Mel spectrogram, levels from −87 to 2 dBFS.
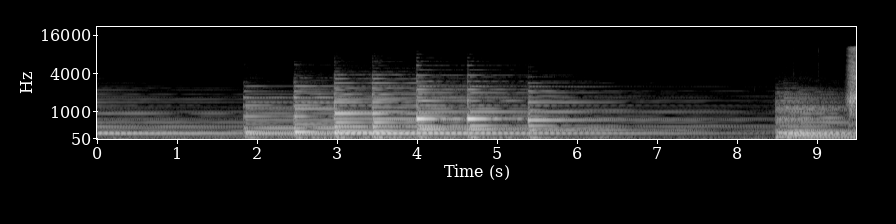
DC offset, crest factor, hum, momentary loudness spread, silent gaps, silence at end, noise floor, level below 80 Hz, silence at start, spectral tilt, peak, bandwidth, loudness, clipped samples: under 0.1%; 18 dB; none; 21 LU; none; 0 s; -47 dBFS; -44 dBFS; 0 s; -6.5 dB/octave; -6 dBFS; 11 kHz; -24 LUFS; under 0.1%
